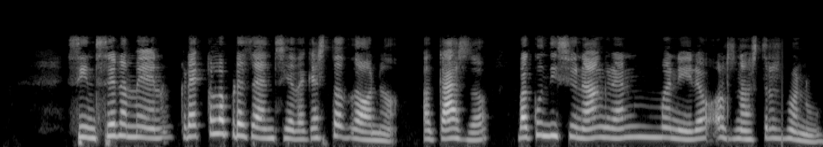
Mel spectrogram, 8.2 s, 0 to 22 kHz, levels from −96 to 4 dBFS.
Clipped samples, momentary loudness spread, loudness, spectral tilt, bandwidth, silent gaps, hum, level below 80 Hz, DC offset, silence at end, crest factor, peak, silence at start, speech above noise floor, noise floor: under 0.1%; 10 LU; -30 LUFS; -4.5 dB/octave; 8.2 kHz; none; none; -72 dBFS; under 0.1%; 0 s; 22 dB; -8 dBFS; 0.7 s; 42 dB; -72 dBFS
